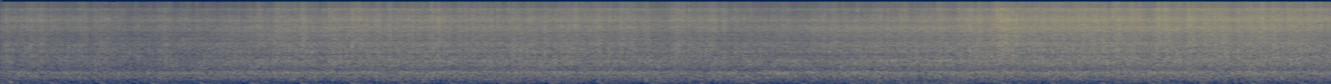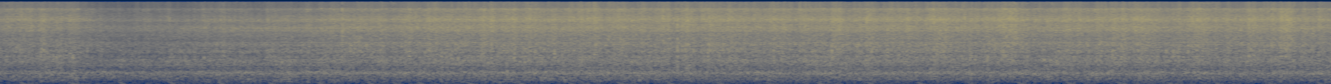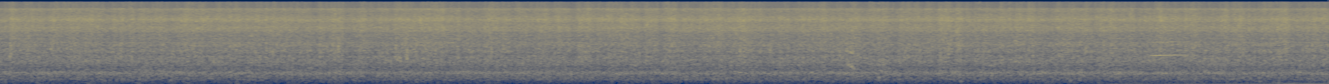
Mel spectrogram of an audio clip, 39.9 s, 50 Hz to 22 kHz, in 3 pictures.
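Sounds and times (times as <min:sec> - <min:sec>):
fountain water splashing: 0:00.0 - 0:39.9.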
